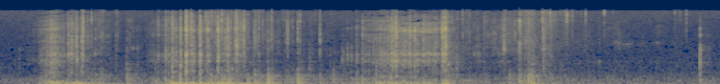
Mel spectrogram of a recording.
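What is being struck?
Bar of soap scraped by a metal blade.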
